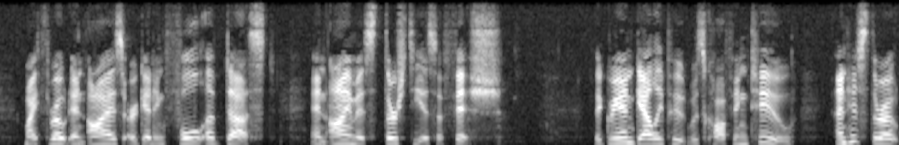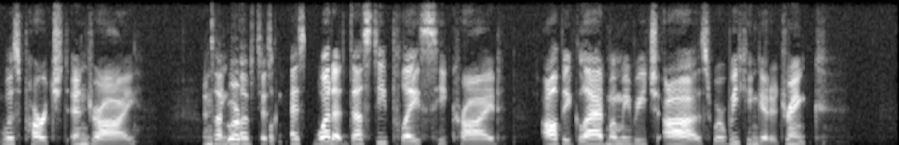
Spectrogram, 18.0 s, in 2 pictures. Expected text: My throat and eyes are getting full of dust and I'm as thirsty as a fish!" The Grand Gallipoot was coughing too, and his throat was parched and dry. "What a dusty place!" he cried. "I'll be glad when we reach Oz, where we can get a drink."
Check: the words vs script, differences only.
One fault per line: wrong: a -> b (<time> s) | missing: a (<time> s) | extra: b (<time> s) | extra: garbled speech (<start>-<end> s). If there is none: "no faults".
extra: garbled speech (11.0-12.1 s)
